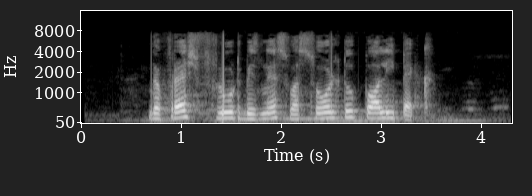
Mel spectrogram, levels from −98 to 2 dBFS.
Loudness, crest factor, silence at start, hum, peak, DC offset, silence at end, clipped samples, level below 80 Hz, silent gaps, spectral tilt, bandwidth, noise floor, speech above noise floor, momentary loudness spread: -21 LUFS; 18 dB; 0.7 s; none; -4 dBFS; under 0.1%; 0.8 s; under 0.1%; -52 dBFS; none; -7 dB/octave; 7.6 kHz; -64 dBFS; 44 dB; 8 LU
